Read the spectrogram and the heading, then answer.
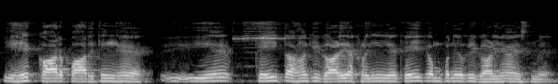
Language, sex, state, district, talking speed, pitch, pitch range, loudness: Hindi, male, Uttar Pradesh, Jyotiba Phule Nagar, 195 wpm, 145 Hz, 135-155 Hz, -15 LUFS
